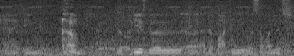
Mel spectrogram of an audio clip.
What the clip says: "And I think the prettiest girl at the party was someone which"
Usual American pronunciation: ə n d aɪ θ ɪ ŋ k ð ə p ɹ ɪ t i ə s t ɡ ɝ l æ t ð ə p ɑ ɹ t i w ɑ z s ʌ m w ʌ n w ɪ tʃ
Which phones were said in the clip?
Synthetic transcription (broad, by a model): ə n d aɪ t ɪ ŋ k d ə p ɔ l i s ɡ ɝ l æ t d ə p ɑ t i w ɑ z s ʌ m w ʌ n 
